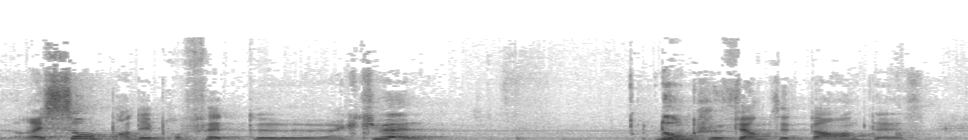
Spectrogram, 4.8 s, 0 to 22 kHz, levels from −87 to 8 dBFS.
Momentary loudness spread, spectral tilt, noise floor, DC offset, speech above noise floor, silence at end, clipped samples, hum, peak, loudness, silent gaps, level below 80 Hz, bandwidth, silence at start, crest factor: 12 LU; -3.5 dB/octave; -49 dBFS; under 0.1%; 25 dB; 0 s; under 0.1%; none; -2 dBFS; -24 LUFS; none; -62 dBFS; 16 kHz; 0 s; 24 dB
